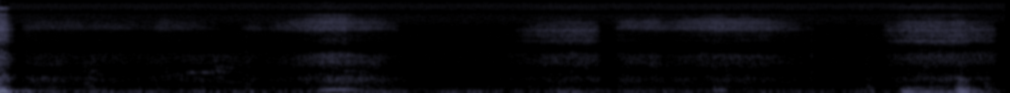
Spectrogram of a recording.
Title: Dog Snoring 😂 Google The Dog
